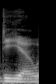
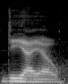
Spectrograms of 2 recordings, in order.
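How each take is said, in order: First: It is said as a single word. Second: It is said as three separate letters. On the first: The speaker calls it wrong. "It's not Dio" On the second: The speaker calls it right. "it's DIO"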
